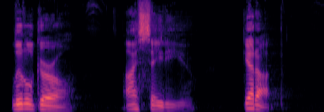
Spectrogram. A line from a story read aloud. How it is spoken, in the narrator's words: he says in a voice that must have been ever so gentle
